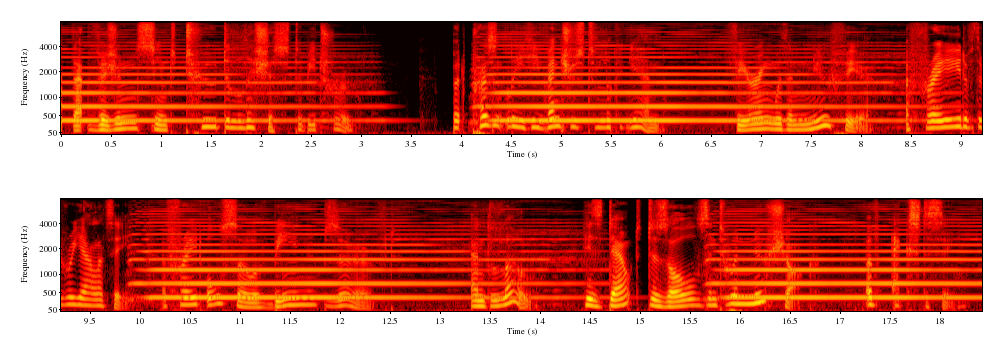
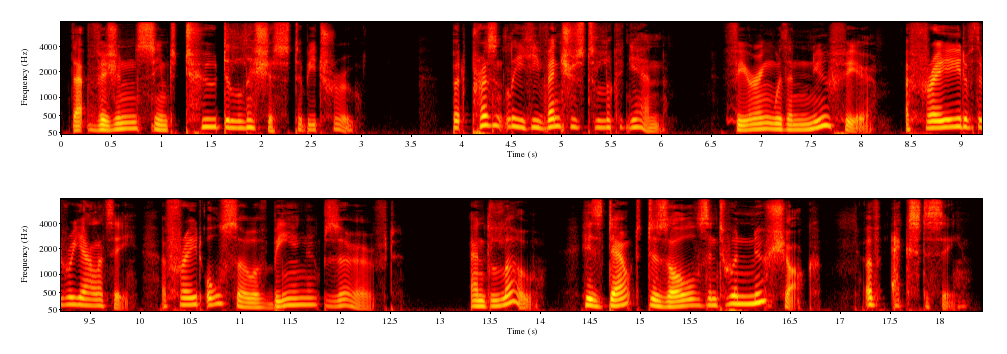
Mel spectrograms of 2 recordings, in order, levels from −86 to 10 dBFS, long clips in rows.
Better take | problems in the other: second | background sound (Bowed string instrument); as loud as the speech

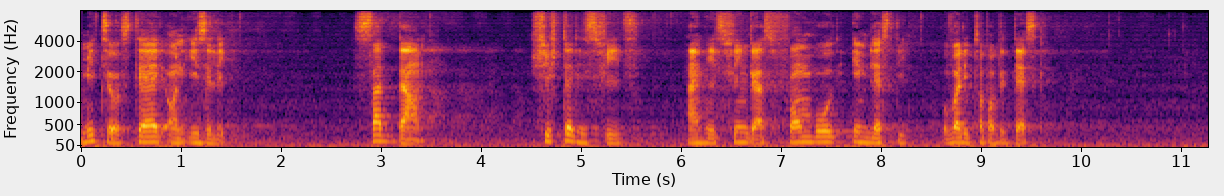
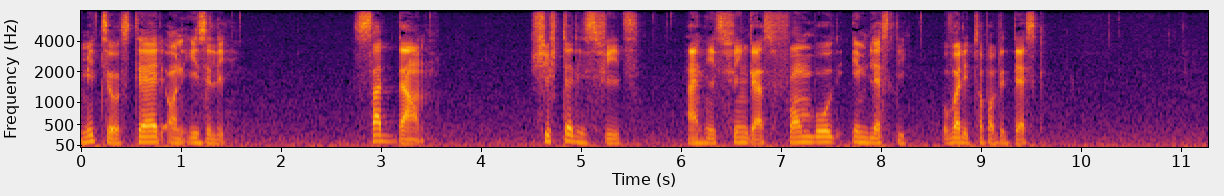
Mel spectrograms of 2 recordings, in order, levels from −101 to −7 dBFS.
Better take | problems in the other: second | room echo; dies away in 2.8 s

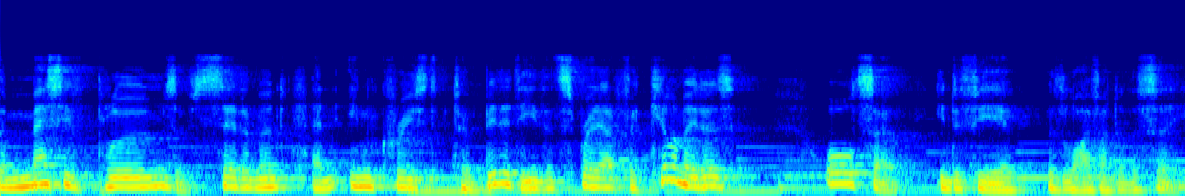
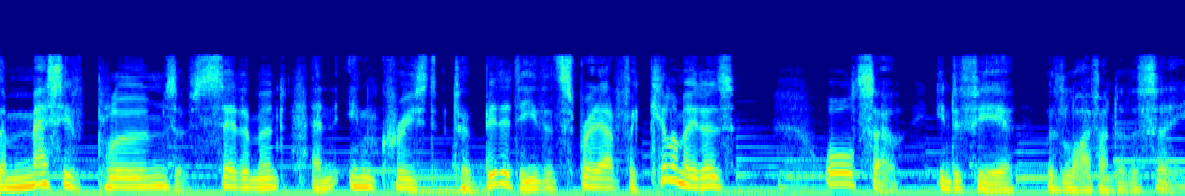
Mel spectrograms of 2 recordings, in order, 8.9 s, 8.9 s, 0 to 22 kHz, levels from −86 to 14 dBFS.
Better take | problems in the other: second | room echo; dies away in 0.9 s

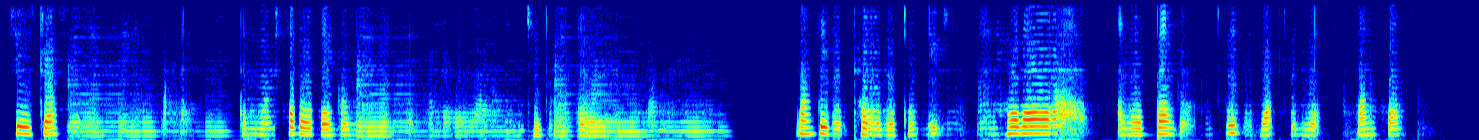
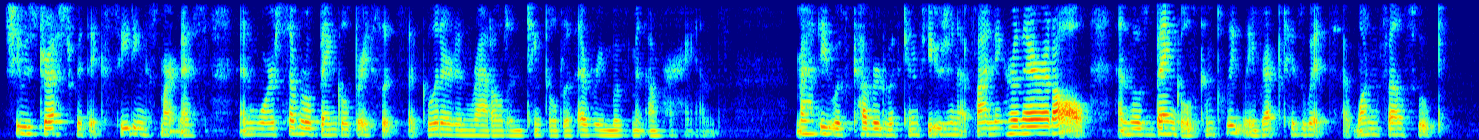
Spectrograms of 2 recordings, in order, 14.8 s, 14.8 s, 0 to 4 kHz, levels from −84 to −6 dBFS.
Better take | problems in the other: second | noise reduction (neural separator model SepFormer WHAMR!)

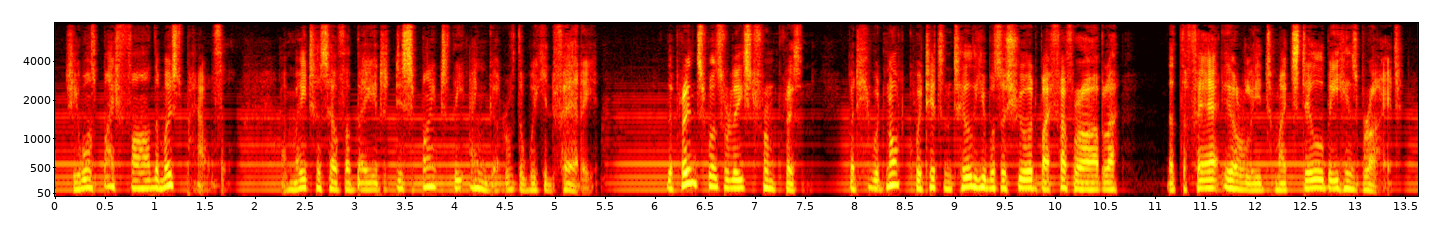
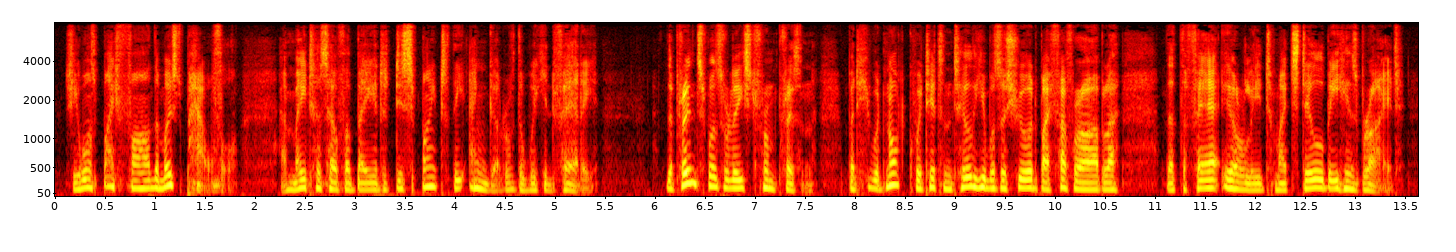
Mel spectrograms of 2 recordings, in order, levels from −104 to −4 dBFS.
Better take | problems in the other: second | noise reduction (neural mask model RNNoise)

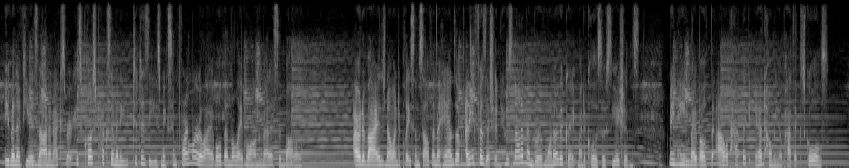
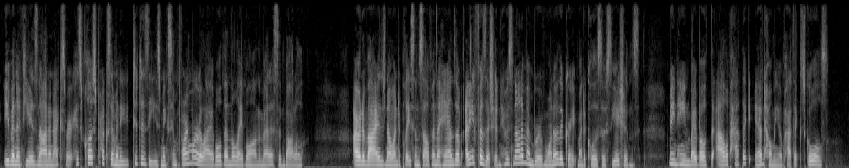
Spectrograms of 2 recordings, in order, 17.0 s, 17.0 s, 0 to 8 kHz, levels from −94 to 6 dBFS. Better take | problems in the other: second | background sound (Guitar); 13 dB below the speech

